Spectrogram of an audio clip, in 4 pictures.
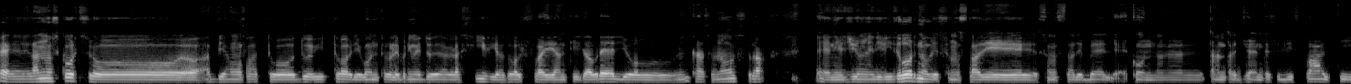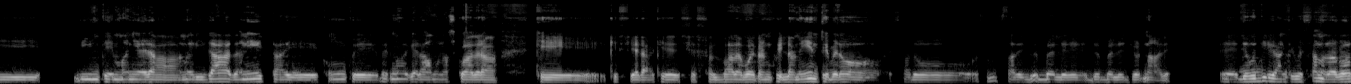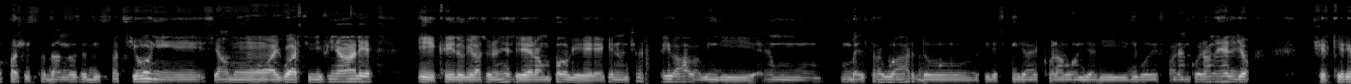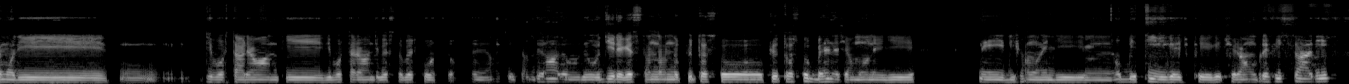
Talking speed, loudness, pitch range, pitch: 165 wpm, -27 LUFS, 110-120 Hz, 115 Hz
